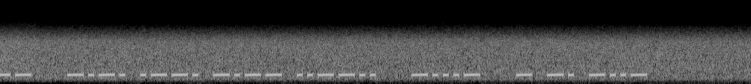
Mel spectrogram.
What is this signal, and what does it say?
Morse code, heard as a keyed tone, machine-sent, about 23 wpm, 460 Hz, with radio static. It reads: … CPY? <BT> TNX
